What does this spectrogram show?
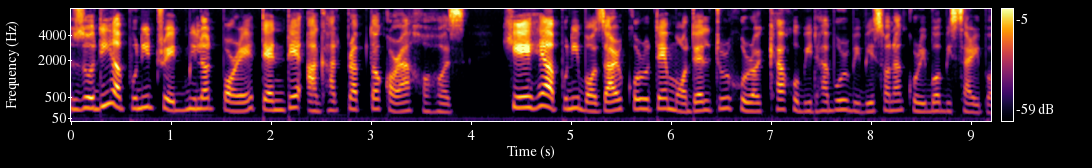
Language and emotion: Assamese, neutral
